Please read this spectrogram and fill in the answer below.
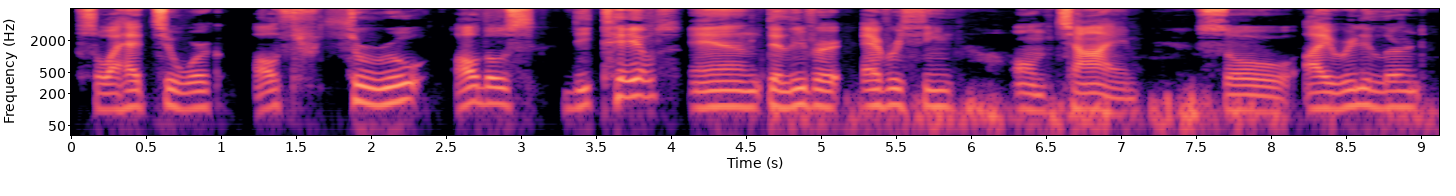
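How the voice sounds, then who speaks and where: A man whose first language is Portuguese, talking casually about his work history in a halting way with many restarts and fillers. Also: on the low side, no room sound. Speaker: vlogger telling his career story. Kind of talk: casual spoken monologue.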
